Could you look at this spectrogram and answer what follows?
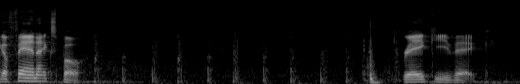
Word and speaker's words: Reykjavik: Reykjavik. Reykjavik. Reykjavik. Like Rick. Rick-a-vic.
